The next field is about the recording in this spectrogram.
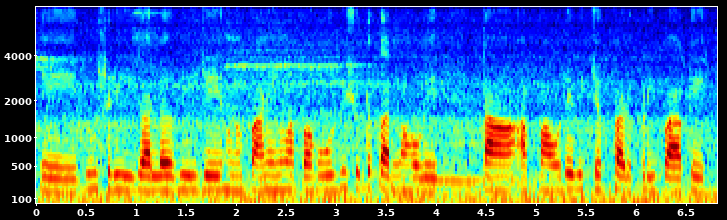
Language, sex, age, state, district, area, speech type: Punjabi, female, 60+, Punjab, Ludhiana, urban, spontaneous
